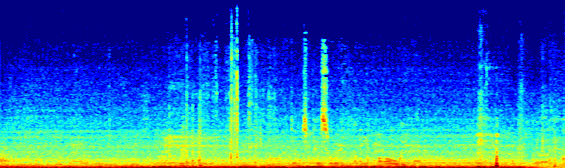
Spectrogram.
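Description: Car engine idling, a steady low rumble heard from inside the cabin while the car waits in a drive-thru line.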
